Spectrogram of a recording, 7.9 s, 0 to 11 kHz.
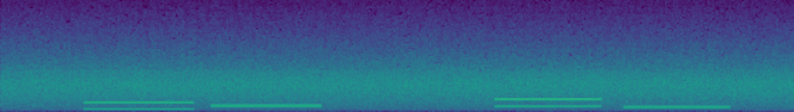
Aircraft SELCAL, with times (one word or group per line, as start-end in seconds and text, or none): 0.8-3.2 CM-HJ
4.9-7.3 HR-FG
